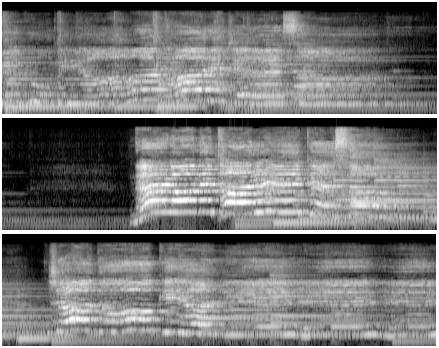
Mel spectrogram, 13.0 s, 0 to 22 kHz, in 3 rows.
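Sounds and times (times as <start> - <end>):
woman singing: 0.0 - 4.4, 5.6 - 13.0
acoustic guitar chords: 0.0 - 13.0.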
